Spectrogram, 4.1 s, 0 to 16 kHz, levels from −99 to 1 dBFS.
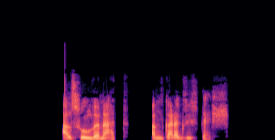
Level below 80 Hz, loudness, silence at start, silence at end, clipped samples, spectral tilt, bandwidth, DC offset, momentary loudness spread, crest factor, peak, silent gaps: -66 dBFS; -20 LUFS; 0.95 s; 0.75 s; under 0.1%; -4.5 dB/octave; 7.8 kHz; under 0.1%; 14 LU; 22 dB; 0 dBFS; 1.74-1.84 s, 1.93-2.27 s, 2.98-3.02 s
